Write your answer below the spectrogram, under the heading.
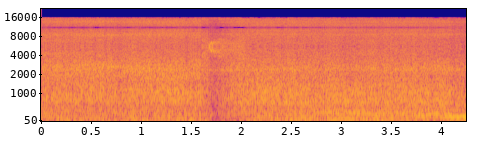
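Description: Steady loud rumble and rush of a city bus's engine running at the platform, with a brief dip in level about halfway through.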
